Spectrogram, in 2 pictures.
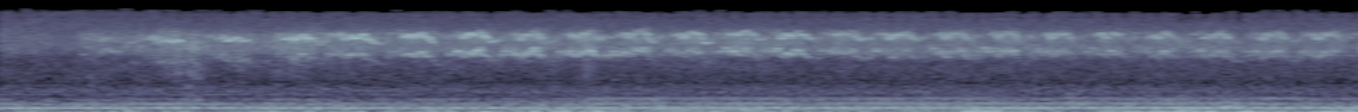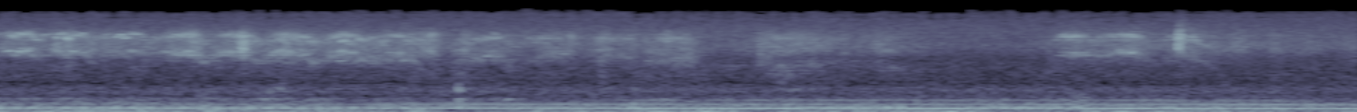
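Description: A bird calling in a fast run of repeated high chirps, about four a second, for most of the first nine seconds and again briefly near the end, over a steady low hum.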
